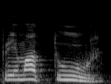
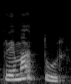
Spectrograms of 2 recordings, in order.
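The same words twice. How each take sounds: First: The vowel in the last syllable is drawn out long. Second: The vowel in the last syllable is short. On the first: The speaker calls it wrong. "नहीं कि पढ़ेंगे" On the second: The speaker calls it right. "ऐसे पढ़ेंगे"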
